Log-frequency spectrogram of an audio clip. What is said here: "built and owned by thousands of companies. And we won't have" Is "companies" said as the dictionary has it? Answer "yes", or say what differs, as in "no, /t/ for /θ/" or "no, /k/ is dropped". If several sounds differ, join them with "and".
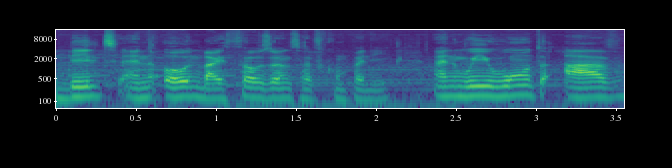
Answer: no, /z/ is dropped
